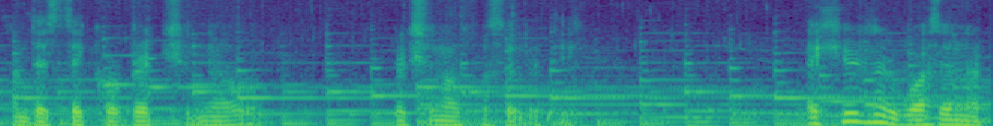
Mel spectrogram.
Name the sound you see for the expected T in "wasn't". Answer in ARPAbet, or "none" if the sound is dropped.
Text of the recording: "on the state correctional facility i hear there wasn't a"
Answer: none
